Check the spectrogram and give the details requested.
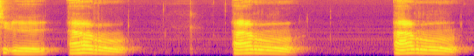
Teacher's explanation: Ra hərfinin məxrəci, dilin ucu yuxarı üst dişin altındakı ətə dəyməlidir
